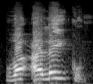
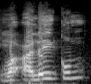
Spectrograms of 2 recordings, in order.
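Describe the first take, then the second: First: The words stay apart as 'wa alaikum'. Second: The words stay apart as 'wa alaikum'.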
